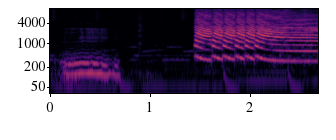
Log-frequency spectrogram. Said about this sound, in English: I heard like the last like 9 episodes started off with air horns. So, fuck it. Keep the tradition going.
